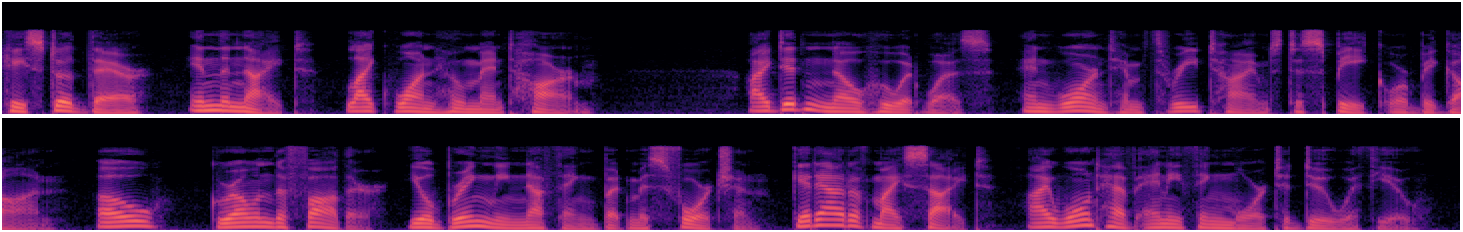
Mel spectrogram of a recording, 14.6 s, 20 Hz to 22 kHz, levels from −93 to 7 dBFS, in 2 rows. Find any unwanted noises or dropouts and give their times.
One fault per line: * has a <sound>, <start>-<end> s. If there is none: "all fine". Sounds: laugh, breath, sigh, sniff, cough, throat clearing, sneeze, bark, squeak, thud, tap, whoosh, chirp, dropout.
all fine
